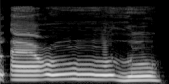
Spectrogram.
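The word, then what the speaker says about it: أعوذ: জাল পেশ জু। জু, জালের উচ্চারণটা একদম নরম হবে। জিহ্বার মাথা উপরের দাঁতের মাথার সাথে লাগবে জালের এই উচ্চারণটা করার সময়। আউযু।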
